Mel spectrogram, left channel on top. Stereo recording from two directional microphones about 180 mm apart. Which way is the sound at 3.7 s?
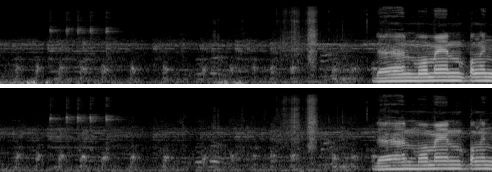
60° left (ahead or behind).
